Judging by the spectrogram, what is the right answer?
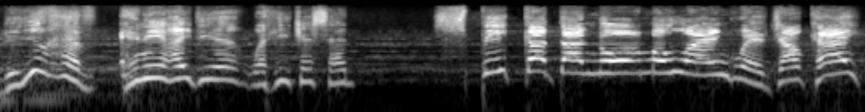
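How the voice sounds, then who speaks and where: A man's voice: very high-pitched, big pitch swings, takes it slowly, pushed and bright, soft background music, exaggerated voice. A man voicing a cocky, wisecracking small animal sidekick in a brash, cartoonish video game style. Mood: indignant. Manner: brash, mouthy, slangy.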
